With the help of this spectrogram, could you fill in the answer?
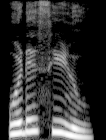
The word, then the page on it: ಒಡಸಲ್: oḍasal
